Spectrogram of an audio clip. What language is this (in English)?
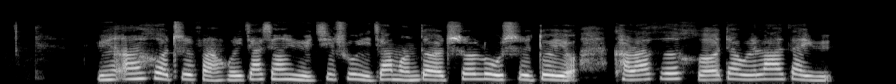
Chinese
